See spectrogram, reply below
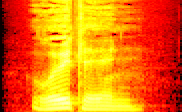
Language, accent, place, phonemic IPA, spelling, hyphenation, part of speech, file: German, Germany, Berlin, /ˈʁøːtl̩n/, Röteln, Rö‧teln, noun, De-Röteln.ogg
- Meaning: rubella, German measles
